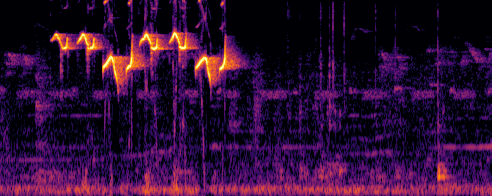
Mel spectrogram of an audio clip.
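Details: Singing male cinereous tit calling out to rival males and to females, kept as a lure bird; one quick burst of about seven bright, high, upslurred whistled notes, then near silence with a faint soft knock.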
